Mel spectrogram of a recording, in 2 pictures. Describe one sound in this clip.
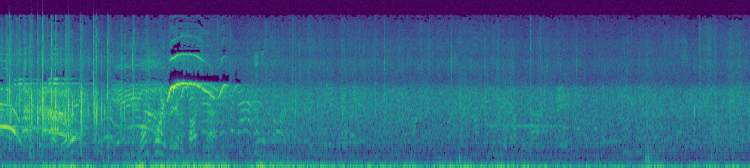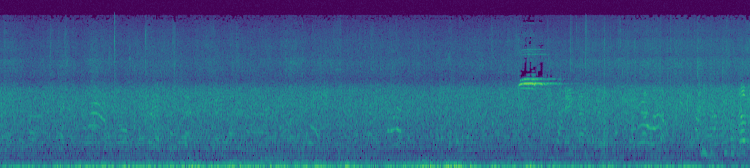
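Water splashes as swimmers thrash and churn in a pool.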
